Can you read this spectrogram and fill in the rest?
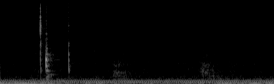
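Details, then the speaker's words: Eagle 5-gang remote control extension cable: sharp relay clicks as a socket switches off, the socket relay audibly pinging on and off over quiet room hum; normal operation. "see the lights just come on there and then you can switch off you can hear it click slightly when you do it as well if you listen to the machine"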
